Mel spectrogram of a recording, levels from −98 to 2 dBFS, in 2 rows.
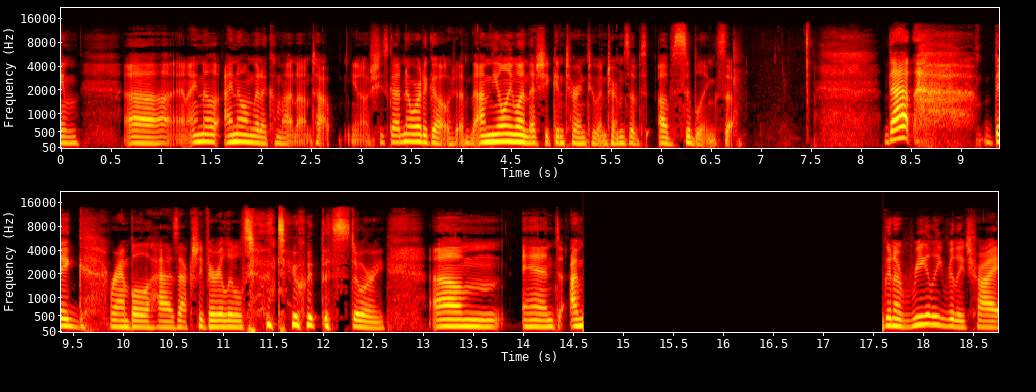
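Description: At 14.61 s, right after "and I'm", the speech drops into a rebuffering stall: the player exhausted its downloaded audio and halted for 3 seconds, resuming at 17.61 s exactly where it paused. A waveform shows a flat gap, a spectrogram a blank band.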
